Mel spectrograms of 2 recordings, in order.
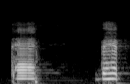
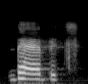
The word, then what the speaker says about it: debit: Cash, debt, debt to your credit card, Say it like check, this, debit. debit, That's it.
